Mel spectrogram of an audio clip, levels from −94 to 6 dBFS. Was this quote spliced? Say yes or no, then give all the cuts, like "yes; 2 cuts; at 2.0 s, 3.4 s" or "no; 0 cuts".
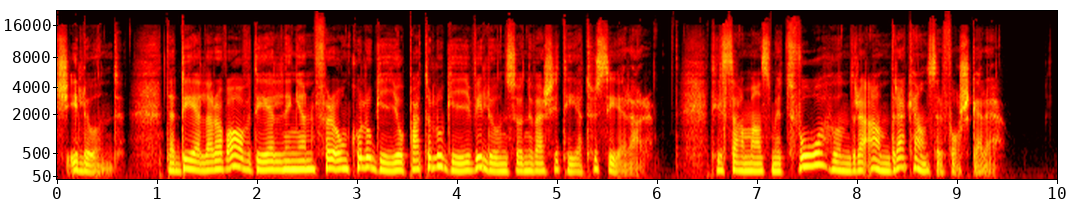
no; 0 cuts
